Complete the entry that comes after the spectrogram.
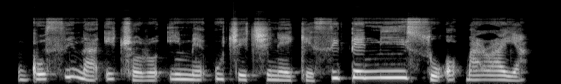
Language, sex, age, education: Igbo, female, 15-29, tertiary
